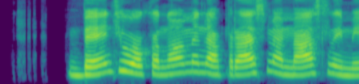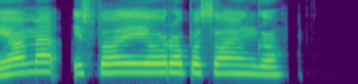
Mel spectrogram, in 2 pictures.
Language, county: Lithuanian, Šiauliai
